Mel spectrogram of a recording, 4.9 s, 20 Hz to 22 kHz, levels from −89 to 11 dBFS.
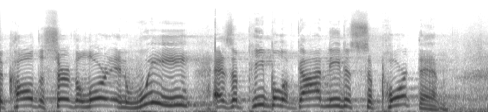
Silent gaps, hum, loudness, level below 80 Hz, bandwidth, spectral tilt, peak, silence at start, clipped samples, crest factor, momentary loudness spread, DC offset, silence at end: none; none; -16 LUFS; -36 dBFS; 9.6 kHz; -7.5 dB/octave; 0 dBFS; 0 s; under 0.1%; 16 dB; 5 LU; under 0.1%; 0 s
